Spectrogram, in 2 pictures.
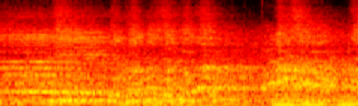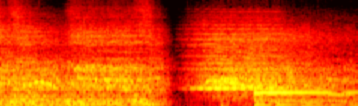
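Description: A loud stadium crowd roars and cheers continuously, then briefly drops away before a steady, sustained horn blast sounds with a bright, buzzing tone, shifting pitch toward the end.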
